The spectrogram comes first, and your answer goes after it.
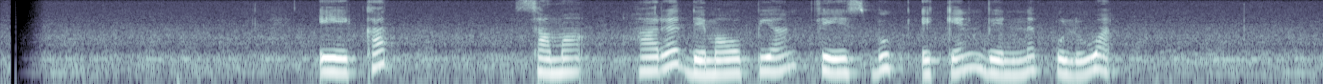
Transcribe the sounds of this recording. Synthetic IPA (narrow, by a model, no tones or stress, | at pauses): eːkat̪̚ | sama | haɾəd̪emawpijanfeːsbukekenʋenːəpuluʋan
